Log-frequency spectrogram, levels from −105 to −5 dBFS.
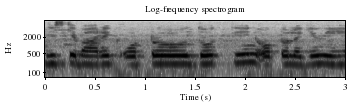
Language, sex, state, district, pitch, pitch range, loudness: Hindi, female, Haryana, Jhajjar, 215 Hz, 205-215 Hz, -13 LUFS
